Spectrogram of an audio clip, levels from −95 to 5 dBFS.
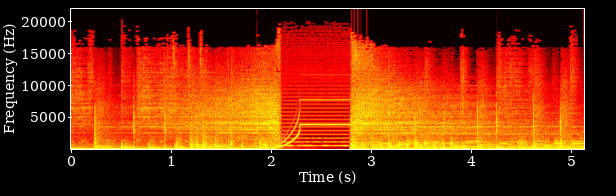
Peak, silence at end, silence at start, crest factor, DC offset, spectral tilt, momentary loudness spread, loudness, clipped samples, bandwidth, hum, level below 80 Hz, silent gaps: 0 dBFS; 0 s; 0 s; 12 dB; under 0.1%; -4 dB/octave; 5 LU; -13 LUFS; under 0.1%; 19.5 kHz; none; -16 dBFS; none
